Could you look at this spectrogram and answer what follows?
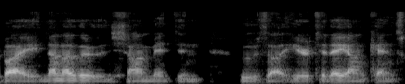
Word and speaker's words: Mitton: I think you said Minton, but that's okay. Mitton.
